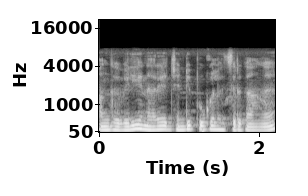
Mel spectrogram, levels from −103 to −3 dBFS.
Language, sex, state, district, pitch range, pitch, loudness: Tamil, male, Tamil Nadu, Nilgiris, 115-125 Hz, 120 Hz, -14 LUFS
